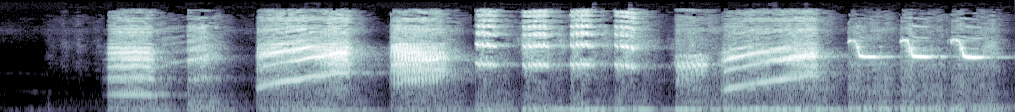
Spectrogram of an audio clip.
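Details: Javan myna female calling to a male as a decoy: loud, fast run of harsh rasping notes mixed with rising whistles and short clipped chirps, ending in three quick high whistled notes.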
